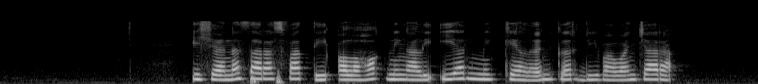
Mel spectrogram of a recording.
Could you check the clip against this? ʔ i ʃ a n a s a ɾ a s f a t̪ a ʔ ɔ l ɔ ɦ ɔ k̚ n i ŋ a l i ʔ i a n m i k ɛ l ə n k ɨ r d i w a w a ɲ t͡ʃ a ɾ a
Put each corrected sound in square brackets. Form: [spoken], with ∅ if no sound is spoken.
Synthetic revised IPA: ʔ i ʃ a n a s a ɾ a s f a t̪ [i] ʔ ɔ l ɔ ɦ ɔ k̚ n i ŋ a l i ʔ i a n m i k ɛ l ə n k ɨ r d i w a w a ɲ t͡ʃ a ɾ a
